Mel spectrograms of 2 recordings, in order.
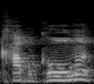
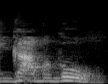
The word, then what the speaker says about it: capicola: but Sicilians always turn the C into a G. Like galamad. Like instead of calamad, calamari, it's galamad. Like instead of capicola, it's gabagool. That's, it's not just slang, it's the Sicilian dialect. We pronounce the C's G's.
